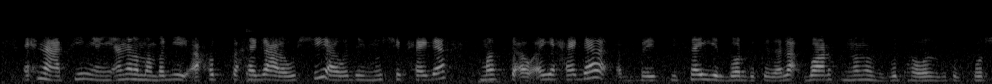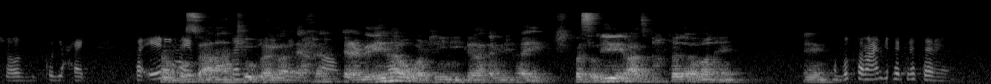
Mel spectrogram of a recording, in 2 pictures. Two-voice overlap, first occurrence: 11.5 s

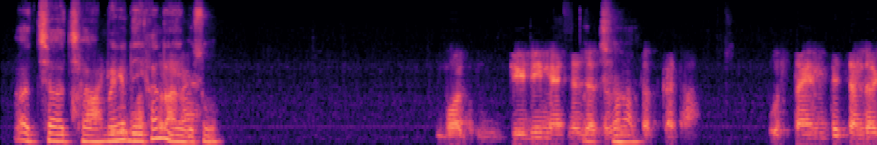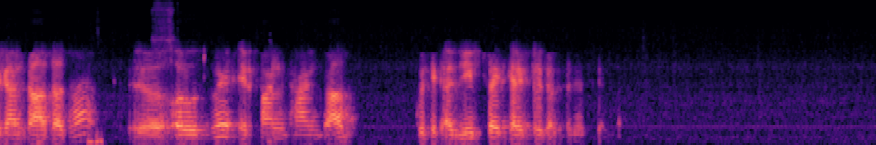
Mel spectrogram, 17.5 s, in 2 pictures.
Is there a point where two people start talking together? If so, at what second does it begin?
0.7 s

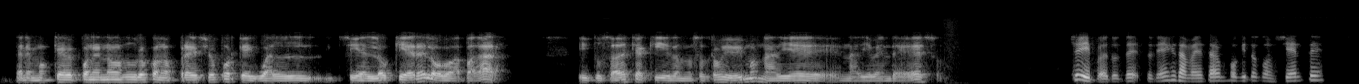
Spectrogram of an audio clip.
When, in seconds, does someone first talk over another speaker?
none

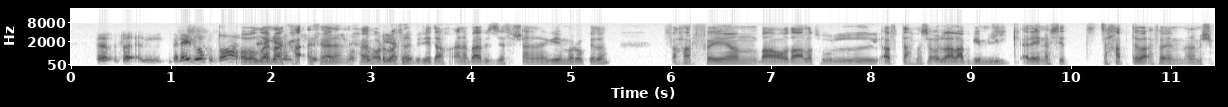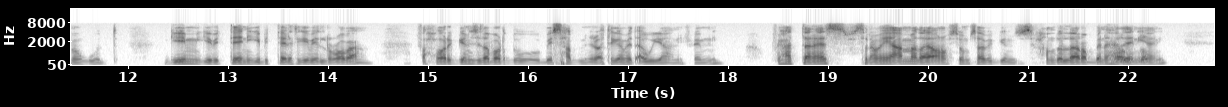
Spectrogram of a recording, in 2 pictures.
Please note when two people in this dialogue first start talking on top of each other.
1.7 s

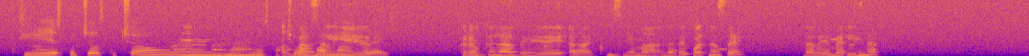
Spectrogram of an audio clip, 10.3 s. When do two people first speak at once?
1.8 s

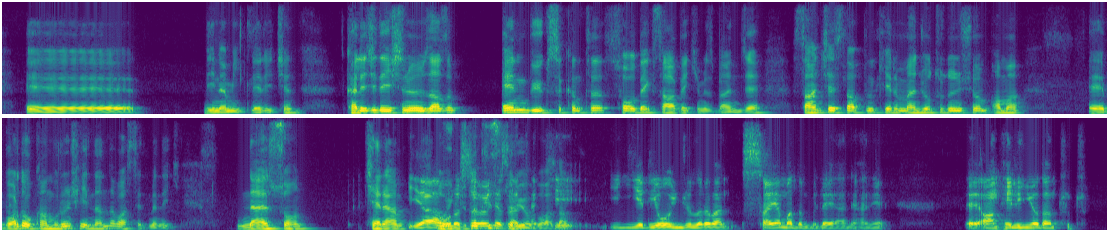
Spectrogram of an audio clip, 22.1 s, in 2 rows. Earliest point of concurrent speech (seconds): 15.4 s

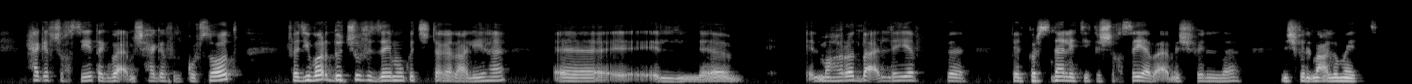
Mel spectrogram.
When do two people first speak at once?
none

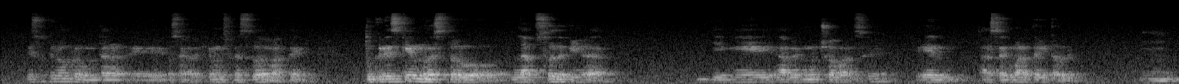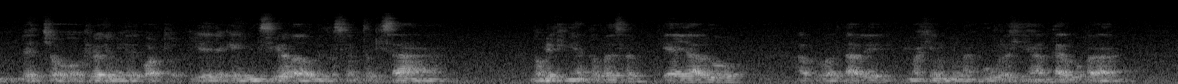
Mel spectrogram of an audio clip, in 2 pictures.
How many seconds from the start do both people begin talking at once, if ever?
none

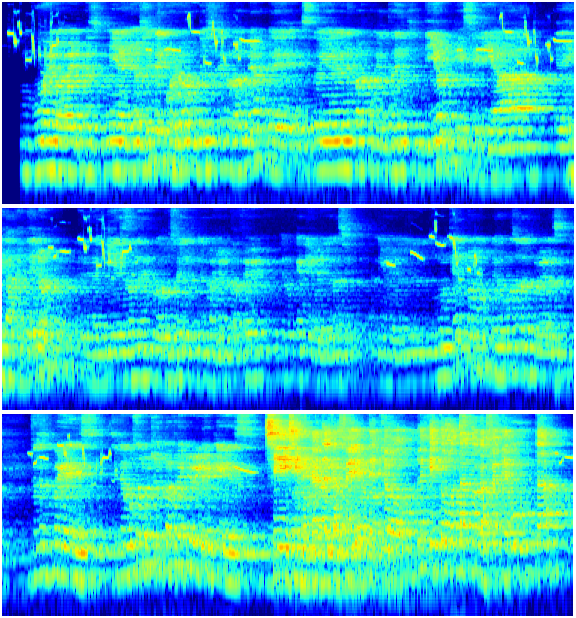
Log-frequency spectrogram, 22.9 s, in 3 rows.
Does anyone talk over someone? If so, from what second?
18.8 s

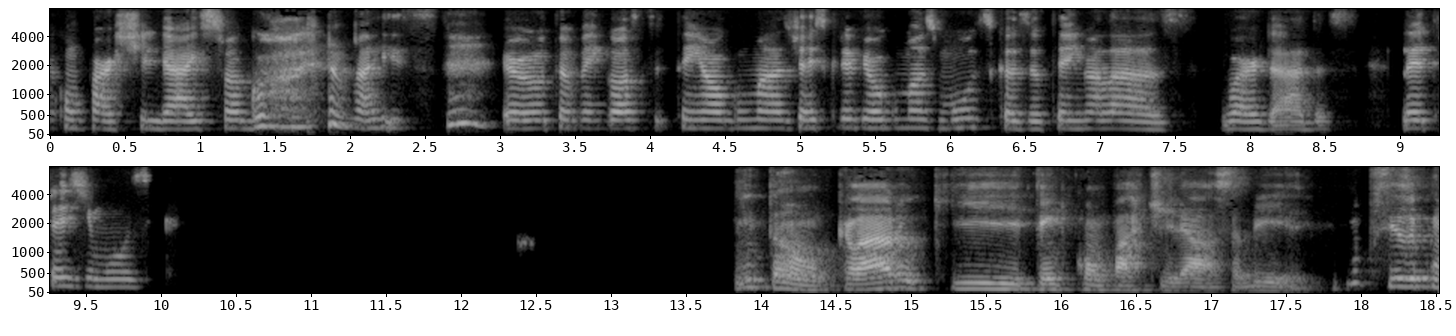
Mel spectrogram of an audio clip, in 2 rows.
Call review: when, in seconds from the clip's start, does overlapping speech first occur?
none

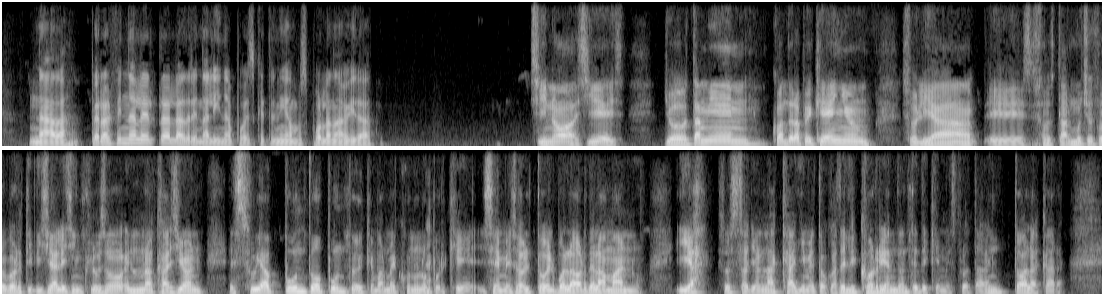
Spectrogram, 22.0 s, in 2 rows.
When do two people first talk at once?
none

